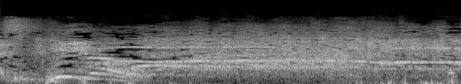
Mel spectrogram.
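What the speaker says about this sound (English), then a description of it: "The crowd making some noise." A crowd at a professional wrestling event cheers and shouts loudly throughout, with whoops and a rising roar near the start, dense and continuous.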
